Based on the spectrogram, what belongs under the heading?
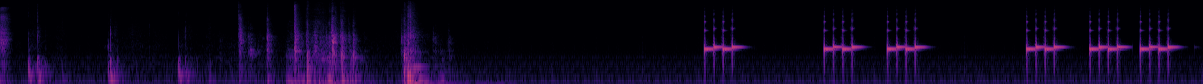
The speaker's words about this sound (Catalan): El mòbil! No para de sonar!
